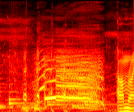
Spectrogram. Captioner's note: man laughing; animals chattering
